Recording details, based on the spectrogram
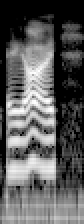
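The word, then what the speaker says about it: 愛: For example, in Japanese, the kanji for love, which is pronounced AI, is written with exactly 13 strokes, which is just a beautiful detail on its own.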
